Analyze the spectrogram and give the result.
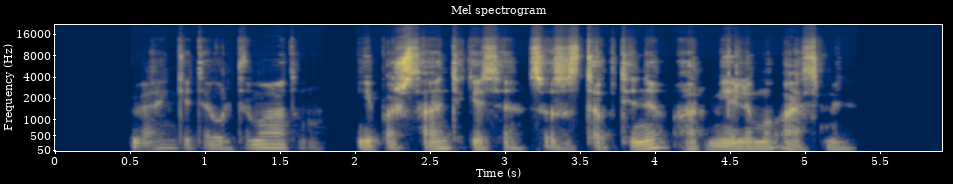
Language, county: Lithuanian, Kaunas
